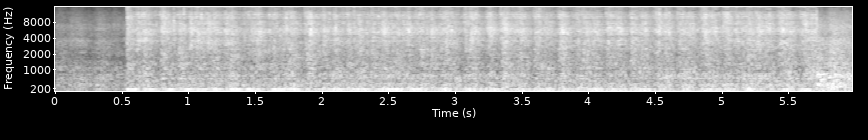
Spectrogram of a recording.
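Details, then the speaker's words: Chrysler 440 Six Pack V8 with rebuilt triple carburetors, not yet warmed up, fast idle: heavy uneven lumpy stumbling rumble; water-bottle test shows two cold exhaust pipes per side, four cylinders dead, running rich; cause unknown yet. "he finds two cold pipes on the passenger side and two more on the drivers four cylinders are not working"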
